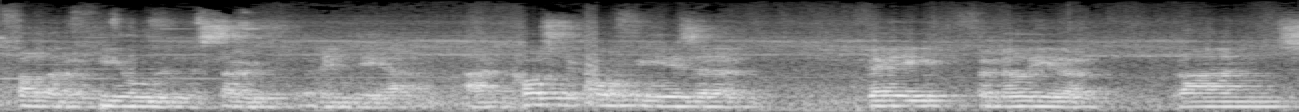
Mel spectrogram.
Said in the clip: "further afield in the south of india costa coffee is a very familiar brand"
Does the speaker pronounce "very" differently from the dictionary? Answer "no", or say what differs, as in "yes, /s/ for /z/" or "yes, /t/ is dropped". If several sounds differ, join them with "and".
yes, /ɹ/ is dropped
